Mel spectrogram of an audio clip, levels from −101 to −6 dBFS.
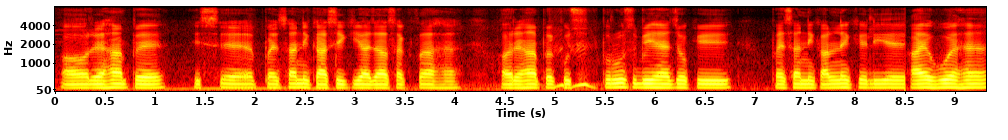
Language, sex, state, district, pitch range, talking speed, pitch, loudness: Hindi, male, Bihar, Lakhisarai, 125-130 Hz, 165 wpm, 125 Hz, -22 LUFS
